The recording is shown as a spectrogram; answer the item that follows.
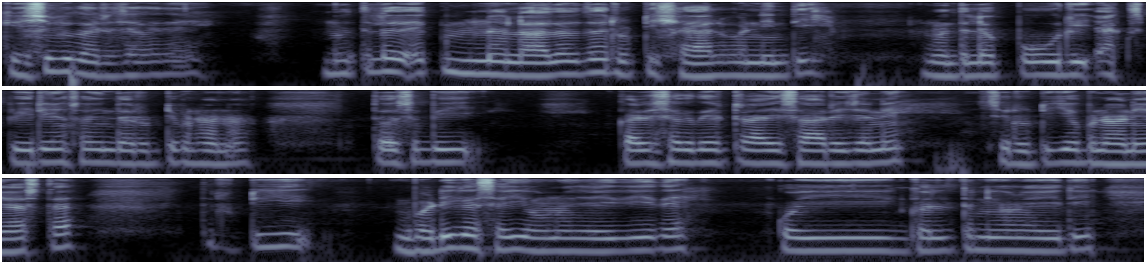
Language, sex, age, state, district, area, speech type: Dogri, male, 18-30, Jammu and Kashmir, Udhampur, rural, spontaneous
